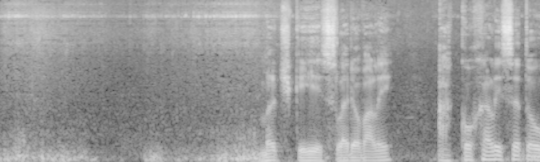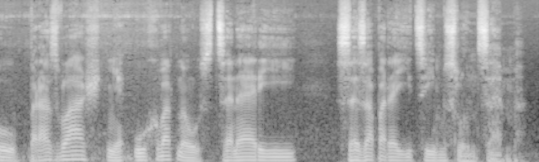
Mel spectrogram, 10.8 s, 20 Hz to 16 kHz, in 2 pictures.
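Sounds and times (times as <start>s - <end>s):
wind blowing over a plain: 0.0s - 8.4s
speech: 2.7s - 10.7s.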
